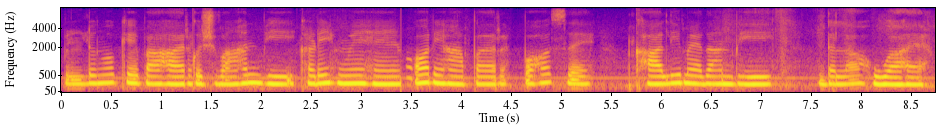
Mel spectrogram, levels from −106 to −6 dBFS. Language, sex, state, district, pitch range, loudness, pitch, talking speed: Hindi, female, Chhattisgarh, Kabirdham, 220-240 Hz, -14 LUFS, 225 Hz, 135 wpm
